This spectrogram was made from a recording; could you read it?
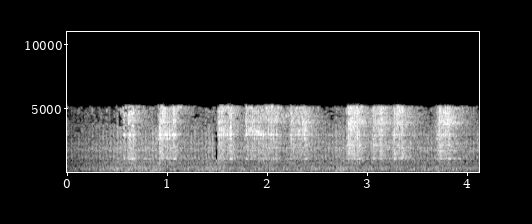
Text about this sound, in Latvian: Kad traktors kādu gabaliņu paracis, vīri ar akumulatoru skrūgriežiem pie stabiem pieskrūvē smagus metāla stiepļu paneļus.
